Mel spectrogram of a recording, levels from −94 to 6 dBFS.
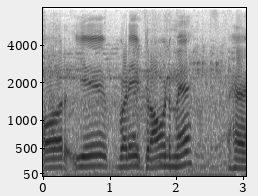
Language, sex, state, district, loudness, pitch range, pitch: Hindi, male, Maharashtra, Mumbai Suburban, -13 LUFS, 160-185 Hz, 175 Hz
